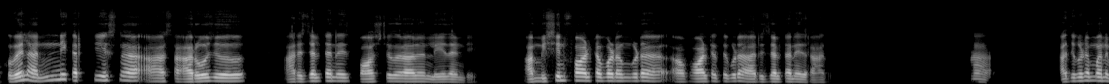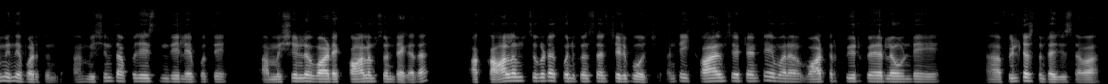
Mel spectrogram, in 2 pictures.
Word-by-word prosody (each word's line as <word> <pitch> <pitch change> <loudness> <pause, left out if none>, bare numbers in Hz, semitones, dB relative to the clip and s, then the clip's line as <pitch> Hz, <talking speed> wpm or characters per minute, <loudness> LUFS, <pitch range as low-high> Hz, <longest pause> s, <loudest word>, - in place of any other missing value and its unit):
ఒకవేళ 180 +9 +4
అన్నీ 200 +9 -1
కరెక్ట్ 180 +3 0
జేసినా 190 -1 0 0.2
ఆ - - -2 0.2
స - - -41
ఆ - - +7
రోజు 160 +1 +4 0.7
ఆ - - -1
రిజల్ట్ 155 +4 +1
అనేది 160 -1 -1
పాజిటివ్‌గా 135 +3 0
రావాలని 135 -2 +2
లేదండి. 120 -3 -4 0.6
ఆ - - +7
మాషీన్ 185 +6 0
ఫాల్ట్ 180 -1 +6
అవ్వడం 165 -1 +3
గూడా 165 0 +3 0.3
ఆ - - +1
ఫాల్ట్ 140 +2 +4
అయితే 150 +1 -7
గూడా 160 - +1
ఆ - - +1
రిజల్ట్ 135 +1 -1
అనేది 120 -3 -2
రాదు. 110 -1 -11 1.5
ఆ! - - -5 0.9
అది - - -5
గూడా 175 +2 +2
మన 165 -1 +2
మీదే 160 -2 -1
పడుతుంది. 115 -3 -5 0.2
ఆ - - -16
మెషీన్ 140 +8 -9
తప్పుచేసింది. 145 -1 -5
లేపోతే 125 +1 -7 0.5
ఆ - - -5
మెషీన్‌లో 150 +4 0
వాడే 130 -1 +7 0.2
కాలమ్స్ 140 +3 +3
ఉంటాయి 110 -3 -2
గదా! - - -1 0.5
ఆ - - +4 0.2
కాలమ్స్ 170 +2 +5
గూడా 170 +1 +3
కొన్ని 150 -2 -2
కొన్ని 140 -1 -4
సార్లు 145 -1 -3
చెడిపోవచ్చు. 140 -6 -2
అంటే 135 +3 -16
ఈ - - -31
కాలమ్స్ 155 +3 +5
ఏంటంటే 155 +3 -4
మన 140 - -1 0.2
వాటర్ 130 +1 0
ప్యూరిఫైయర్‌లో 140 -2 -1
ఉండే 125 -1 -7 0.7
ఆహ్, 115 0 -4
ఫిల్టర్స్ 155 +2 0
ఉంటాయి 115 - -1
జూసావా? 110 -1 -3
145 Hz, 170 wpm, -24 LUFS, 130-160 Hz, 1.5 s, ఆ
